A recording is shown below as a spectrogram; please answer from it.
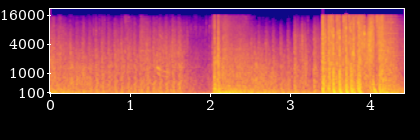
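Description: Bursts of gunfire in a Call of Duty match, a busy spray of shots that drops off briefly, then returns louder near the end, with game voice callouts faint beneath.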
